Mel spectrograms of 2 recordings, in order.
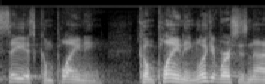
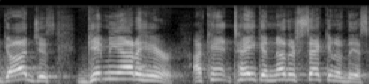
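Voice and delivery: Elijah pleading; 7 semitones higher, 4 dB louder than usual. Acted. Elijah begging God to escape.

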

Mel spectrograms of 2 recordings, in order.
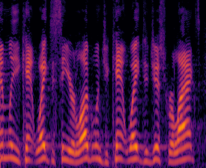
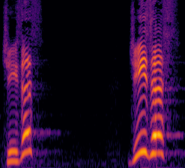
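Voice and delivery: high, loud calls across the water; yelling from shore; 11 semitones higher, 6 dB louder than usual. Retold or imitated. Man on the shore hailing Jesus, loud high yell. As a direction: shout his name from the shore. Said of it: "somebody yells from the shore".

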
